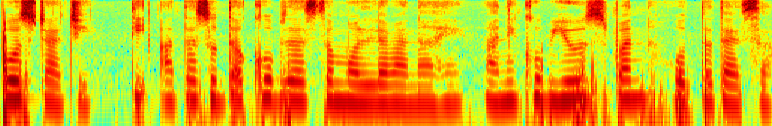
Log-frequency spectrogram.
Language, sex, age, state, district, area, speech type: Marathi, female, 18-30, Maharashtra, Yavatmal, urban, spontaneous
